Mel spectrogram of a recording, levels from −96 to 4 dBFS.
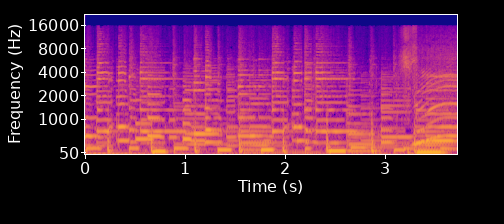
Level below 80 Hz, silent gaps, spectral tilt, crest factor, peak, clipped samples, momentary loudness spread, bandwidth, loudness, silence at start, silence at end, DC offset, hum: -28 dBFS; none; -5.5 dB/octave; 14 dB; -4 dBFS; under 0.1%; 5 LU; 16 kHz; -20 LUFS; 0 s; 0 s; under 0.1%; none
